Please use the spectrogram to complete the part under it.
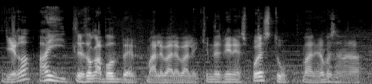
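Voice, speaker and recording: A man with a Spanish accent from Spain giving casual gameplay commentary as a let's player, excitable with animated exclamations. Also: medium pitch, racing, faint music behind. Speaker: let's play streamer.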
